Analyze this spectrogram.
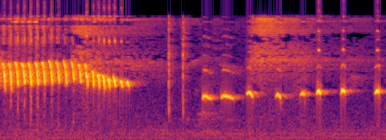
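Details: White-rumped shama song played as a lure to stir a young bird into singing: a fast buzzy trill of rapid repeated notes sliding downward, then a pause and a series of short, clear whistled notes about twice per second.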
